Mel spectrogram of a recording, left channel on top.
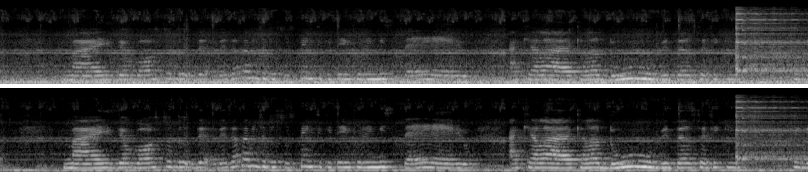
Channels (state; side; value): noise; left; rumble, 2 dB below the sound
